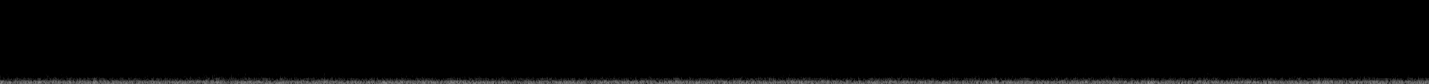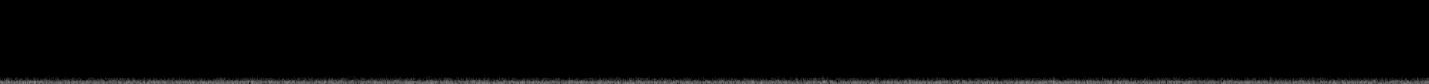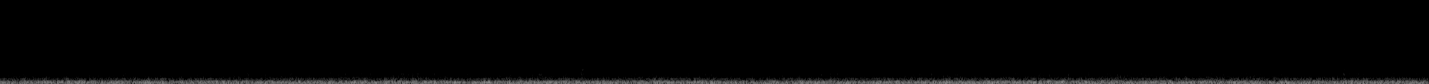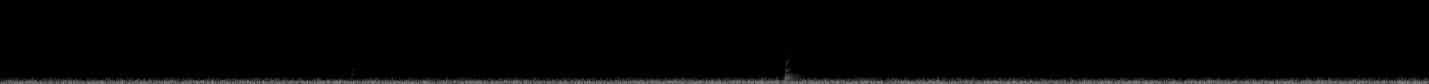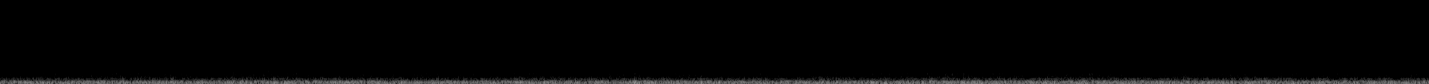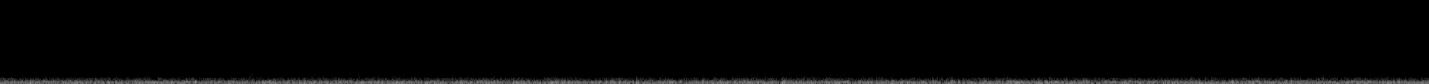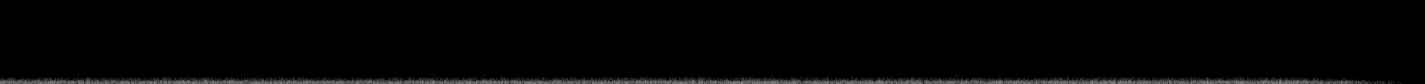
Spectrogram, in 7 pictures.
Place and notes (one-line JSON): {"title": "Nesbister böd, Whiteness, Shetland, UK - The low drone of the stove inside the böd", "date": "2013-08-05 21:24:00", "description": "The böd at Nesbister is in a truly beautiful situation, a fifteen minute walk from where you can dump a car, perched at the edge of the water, at the end of a small, rocky peninsula. There is a chemical toilet and a cold tap there, and it's an old fishing hut. No electricity. People who have stayed there in the past have adorned the ledge of the small window with great beach finds; bones, shells, pretty stones, pieces of glass worn smooth by the sea, and driftwood. There is a small stove which you can burn peat in, and I set the fire up in this before heading down the bay to collect more driftwood kindling for the next person to stay after me. I set up EDIROL R-09 to document the wonderful low drone of a small peat-burning stove in an off-grid cottage with thick stone walls, thinking that this kind of domestic soundscape would have been the background for many nights of knitting in Shetland in the past.", "latitude": "60.19", "longitude": "-1.29", "altitude": "76", "timezone": "Europe/London"}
